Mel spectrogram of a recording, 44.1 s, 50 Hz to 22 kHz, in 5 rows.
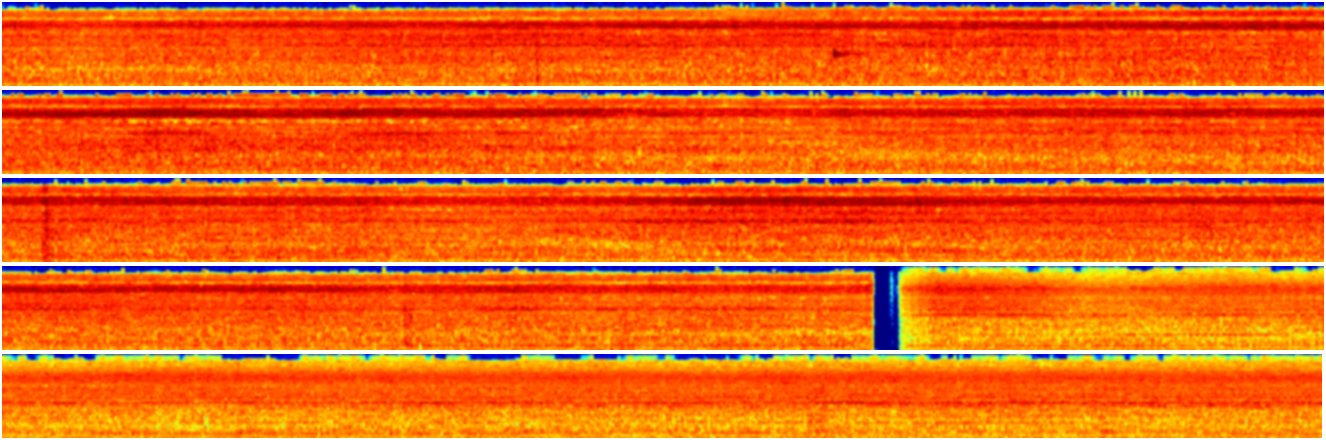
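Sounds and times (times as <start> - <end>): robot vacuum whirring: 0.0 - 32.1
brief click: 5.5 - 5.8.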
